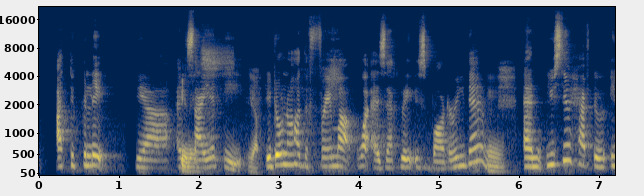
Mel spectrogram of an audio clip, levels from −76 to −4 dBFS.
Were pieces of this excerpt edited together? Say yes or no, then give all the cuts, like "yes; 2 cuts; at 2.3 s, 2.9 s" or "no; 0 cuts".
no; 0 cuts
